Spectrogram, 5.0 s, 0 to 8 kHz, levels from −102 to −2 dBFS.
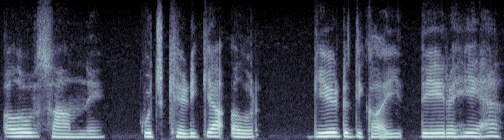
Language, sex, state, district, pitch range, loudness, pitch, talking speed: Hindi, female, Uttar Pradesh, Saharanpur, 190-215 Hz, -16 LUFS, 205 Hz, 120 wpm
